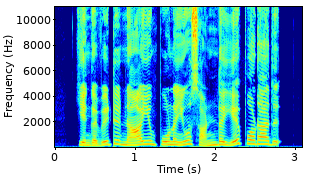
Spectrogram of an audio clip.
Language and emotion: Tamil, surprised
